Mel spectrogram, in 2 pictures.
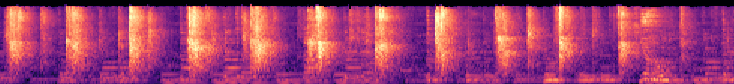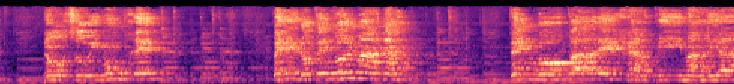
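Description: Classical guitar strummed in a steady rhythm of chords, about two strokes a second. About ten seconds in, a man's voice starts singing over it.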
